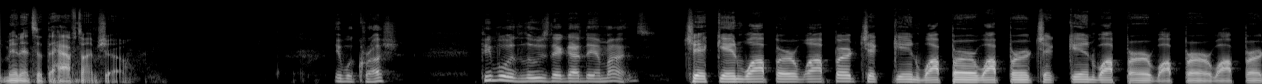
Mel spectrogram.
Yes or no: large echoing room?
no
